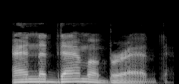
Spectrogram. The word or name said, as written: anadama bread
